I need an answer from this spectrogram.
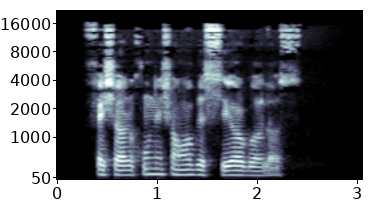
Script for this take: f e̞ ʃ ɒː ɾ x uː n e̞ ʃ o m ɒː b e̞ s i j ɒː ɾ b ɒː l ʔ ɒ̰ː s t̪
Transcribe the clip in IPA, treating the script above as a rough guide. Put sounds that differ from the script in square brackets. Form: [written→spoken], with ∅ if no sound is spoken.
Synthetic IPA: f e̞ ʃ ɒː ɾ x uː n e̞ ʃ o m ɒː b e̞ s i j ɒː ɾ b ɒː l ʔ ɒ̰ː s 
